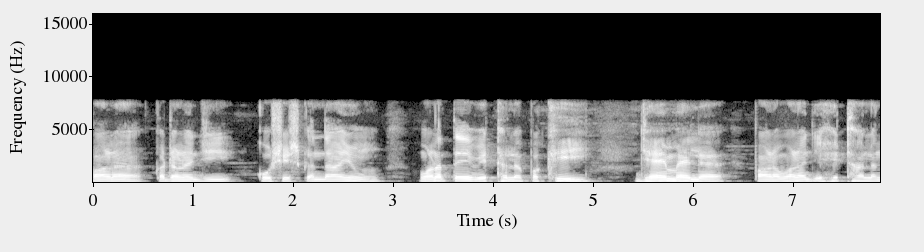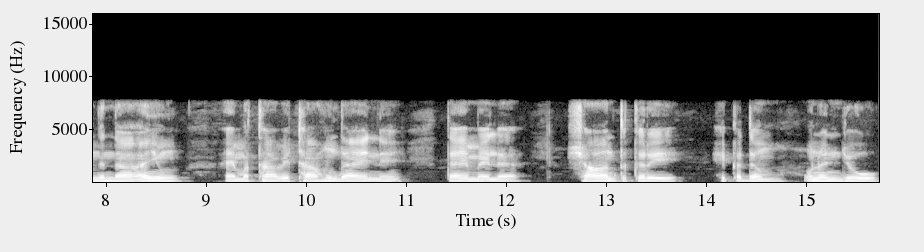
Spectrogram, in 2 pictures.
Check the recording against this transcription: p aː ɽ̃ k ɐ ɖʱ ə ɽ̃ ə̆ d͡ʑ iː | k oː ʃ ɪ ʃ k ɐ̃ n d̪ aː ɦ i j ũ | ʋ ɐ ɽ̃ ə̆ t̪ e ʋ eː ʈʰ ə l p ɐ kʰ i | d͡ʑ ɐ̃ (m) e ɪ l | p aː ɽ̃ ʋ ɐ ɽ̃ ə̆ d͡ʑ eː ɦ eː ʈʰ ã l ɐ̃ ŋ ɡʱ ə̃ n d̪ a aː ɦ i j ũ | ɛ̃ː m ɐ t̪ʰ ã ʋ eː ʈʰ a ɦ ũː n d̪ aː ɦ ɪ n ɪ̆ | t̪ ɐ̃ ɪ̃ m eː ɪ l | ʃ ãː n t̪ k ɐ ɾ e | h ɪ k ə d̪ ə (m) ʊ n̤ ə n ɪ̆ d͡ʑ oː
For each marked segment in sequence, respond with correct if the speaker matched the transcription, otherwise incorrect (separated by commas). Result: correct, correct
